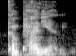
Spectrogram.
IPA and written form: kəmˈpænjən (Companion)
